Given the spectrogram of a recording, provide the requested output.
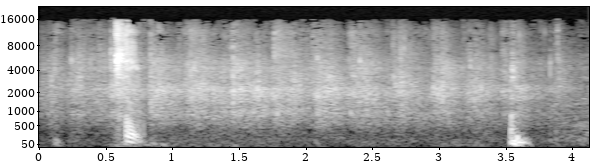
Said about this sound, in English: Now's the time of giving. For those, give the Lord a hand clap. I like that.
